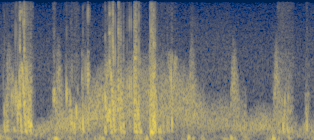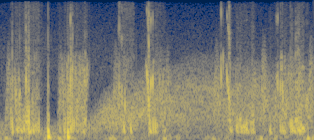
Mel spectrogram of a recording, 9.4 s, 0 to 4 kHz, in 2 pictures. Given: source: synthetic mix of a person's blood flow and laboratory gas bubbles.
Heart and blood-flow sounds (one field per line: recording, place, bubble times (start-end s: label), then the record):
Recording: Doppler ultrasound of blood flow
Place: subclavian vein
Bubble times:
0.06-0.53 s: bubbles
0.80-0.87 s: bubbles
0.99-1.21 s: bubbles
1.23-1.40 s: bubbles
1.55-2.16 s: bubbles
2.25-2.68 s: bubbles
4.17-4.43 s: bubbles
4.59-4.67 s: bubbles
4.85-5.36 s: bubbles
5.59-6.08 s: bubbles
6.50-6.74 s: bubbles
6.89-7.23 s: bubbles
8.02-8.67 s: bubbles
8.76-9.38 s: bubbles
From the record:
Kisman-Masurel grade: 232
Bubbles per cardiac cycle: several, 3 to 8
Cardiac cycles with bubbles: 50 to 99%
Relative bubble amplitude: moderate (0.250 to 0.450)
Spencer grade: 3 (all of the cardiac periods contain showers or single bubble signals, but not dominating or overriding the cardiac motion signals)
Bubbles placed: anywhere in the cardiac cycle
